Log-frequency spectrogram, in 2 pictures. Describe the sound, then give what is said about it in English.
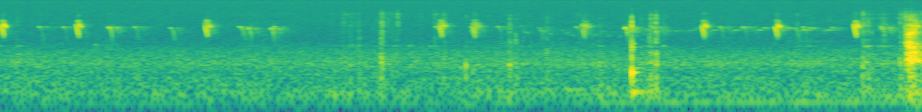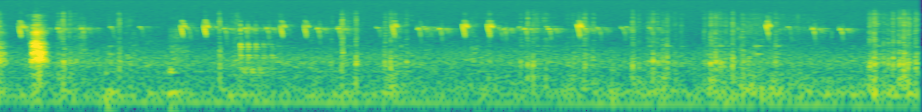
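A wild bird up in the trees by a truck calls repeatedly with short, bright chirps in an irregular rhythm, over a low outdoor rumble with a few sharp knocks partway through. “So recording, that wild bird is still here. I think it's a lone female.”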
